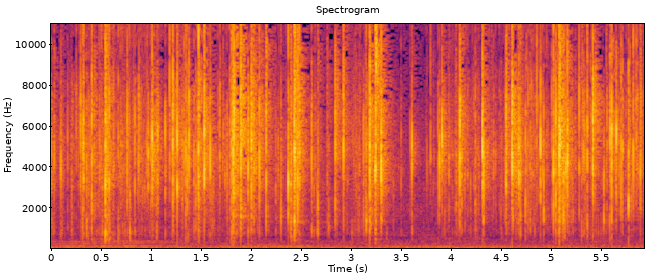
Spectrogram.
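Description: A hand-sized green Rizadas chip bag made of plastic foil and full of chips is squeezed and crinkled with the fingers close to the microphone. It produces a dense, bright crackle of sharp, short crinkles and crunches that rise and fall in bursts over a faint low hum.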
